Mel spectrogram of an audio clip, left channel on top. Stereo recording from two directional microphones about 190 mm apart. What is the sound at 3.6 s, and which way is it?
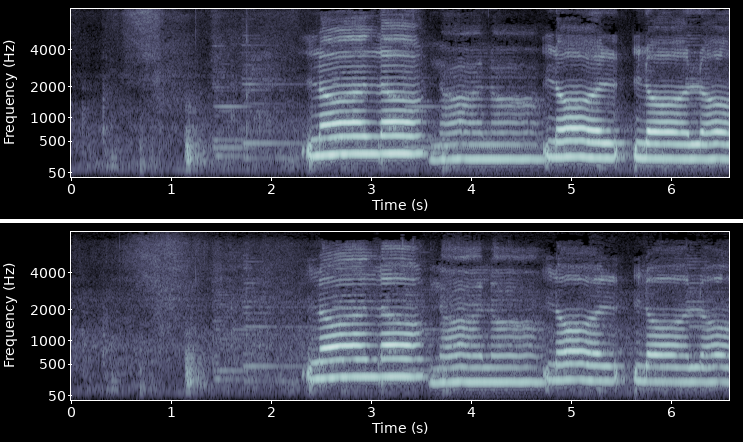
Music, 5° right (ahead or behind).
